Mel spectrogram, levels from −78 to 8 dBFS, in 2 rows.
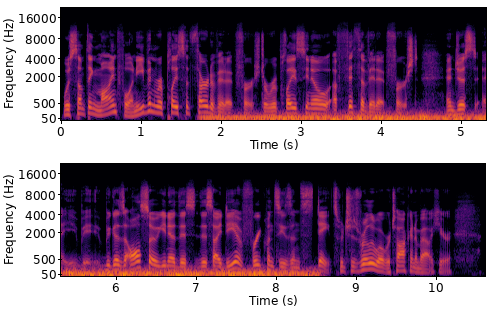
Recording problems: low rumble; faint; from 2 to 8.5 s; 20 dB below the speech

